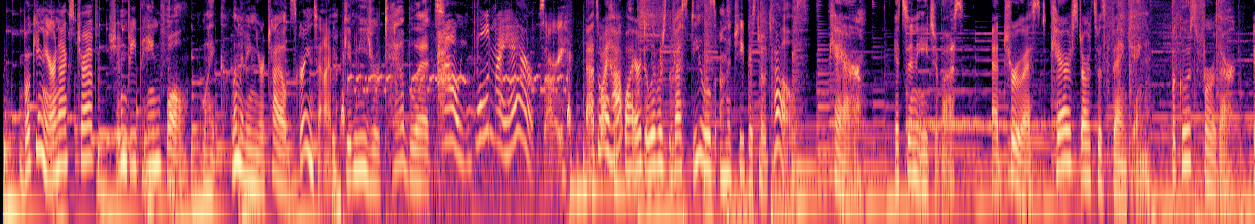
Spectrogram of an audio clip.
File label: commercial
